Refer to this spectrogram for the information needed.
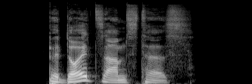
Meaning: strong/mixed nominative/accusative neuter singular superlative degree of bedeutsam
- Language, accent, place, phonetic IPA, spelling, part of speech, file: German, Germany, Berlin, [bəˈdɔɪ̯tzaːmstəs], bedeutsamstes, adjective, De-bedeutsamstes.ogg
